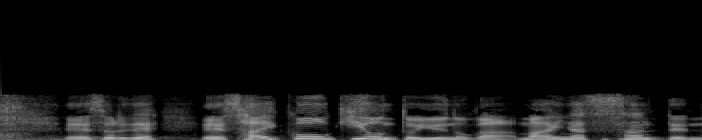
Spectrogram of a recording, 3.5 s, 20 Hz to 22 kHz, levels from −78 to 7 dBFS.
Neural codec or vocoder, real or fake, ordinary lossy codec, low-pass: none; real; none; 7.2 kHz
